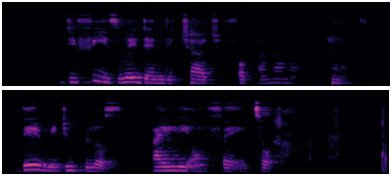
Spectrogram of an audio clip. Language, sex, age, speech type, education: Nigerian Pidgin, female, 30-45, spontaneous, tertiary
